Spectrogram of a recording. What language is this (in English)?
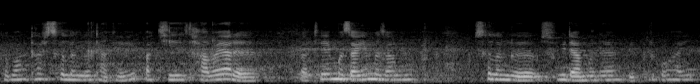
Bodo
